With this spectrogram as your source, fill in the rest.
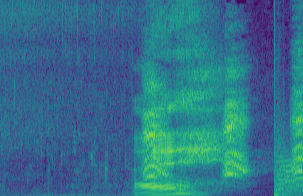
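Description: An elderly man speaks nearby through a microphone.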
